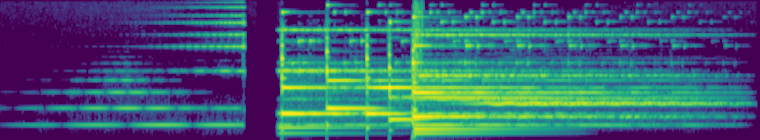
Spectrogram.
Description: boot audio

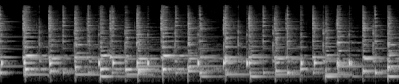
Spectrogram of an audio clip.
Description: Savannah, ringtones; Samsung SPH-D700 Epic 4G

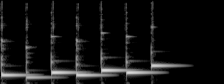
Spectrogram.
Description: Kalimba, ringtone; Samsung; Gear S3 Frontier; Ringtones

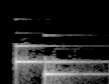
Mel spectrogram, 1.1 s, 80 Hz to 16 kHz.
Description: Didong; Lenovo; A369i

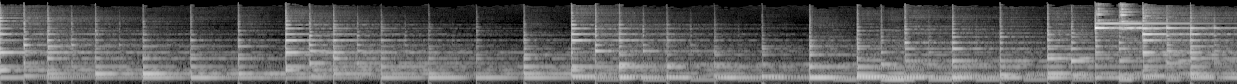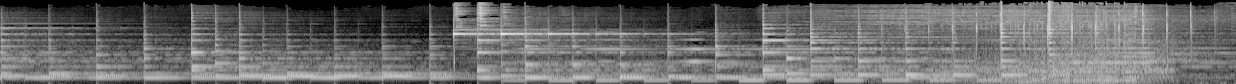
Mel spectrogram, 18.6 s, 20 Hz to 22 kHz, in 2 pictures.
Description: Flicker, ringtones; U2

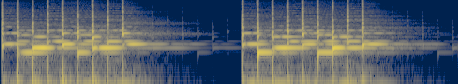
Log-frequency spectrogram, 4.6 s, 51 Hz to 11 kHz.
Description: Electronic; Samsung; Galaxy E5

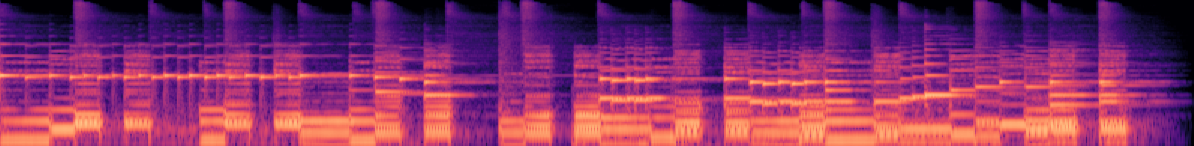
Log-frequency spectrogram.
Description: Witty, ringtones; Xiaomi; Black Shark

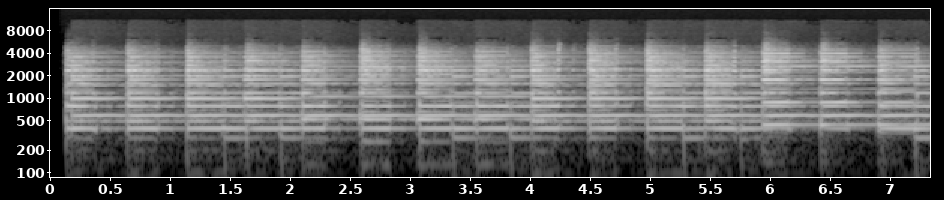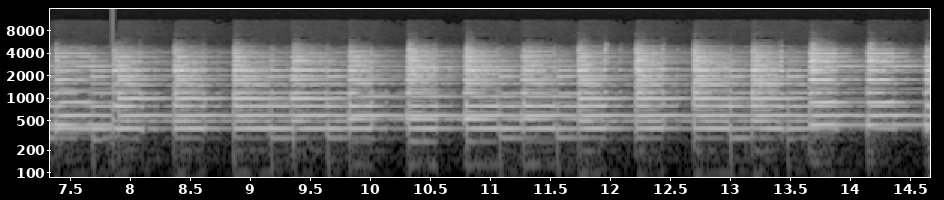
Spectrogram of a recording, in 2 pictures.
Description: Melody, Ring; Doro PhoneEasy 626

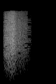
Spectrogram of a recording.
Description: Slide close; Nokia 6267; Waves

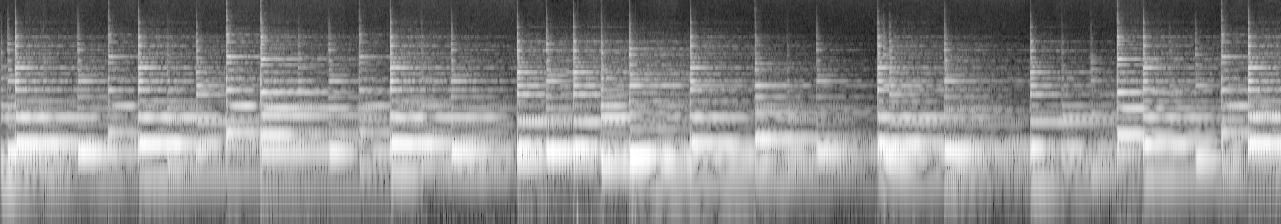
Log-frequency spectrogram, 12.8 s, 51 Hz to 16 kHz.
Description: Harp Song, alarm; Pantech; Discover P9090; alarms

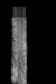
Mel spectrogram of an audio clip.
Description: click, shutter; Kyocera; KX5 Slider Sonic Virgin Mobile

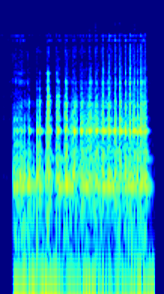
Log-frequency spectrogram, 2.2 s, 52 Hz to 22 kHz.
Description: Coin, notifications; Bluboo; S8

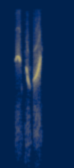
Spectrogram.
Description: Tweet; Nokia; Windows Phone apps

